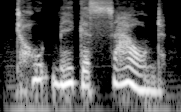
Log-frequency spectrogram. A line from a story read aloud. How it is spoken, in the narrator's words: she whispered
